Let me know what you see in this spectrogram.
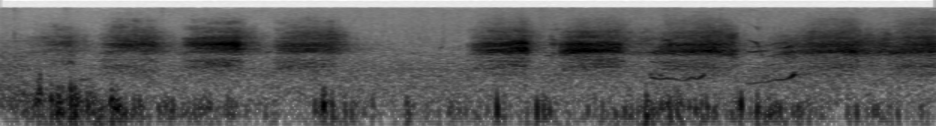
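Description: A bird giving short, harsh, repeated calls, in two runs of about four calls each.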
